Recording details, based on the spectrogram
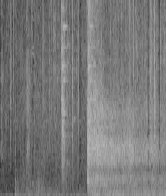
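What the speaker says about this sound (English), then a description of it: "Great incendiary being thrown there by Destroyer to try and buy them some time" An incendiary grenade thrown in the video game CS:GO during a competitive match on Mirage or Inferno, a sudden loud burst that settles into a sustained roar of flames over steady background game noise.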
